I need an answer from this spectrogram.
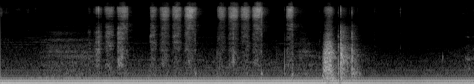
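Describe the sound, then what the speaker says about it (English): Quick, rasping strokes of a 180-grit sanding stick rubbing a scale model part's edge, in short bursts over a steady low hum, with a brief pause before a final scrape. "I'm going to clean up that edge a little bit with a sanding stick"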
